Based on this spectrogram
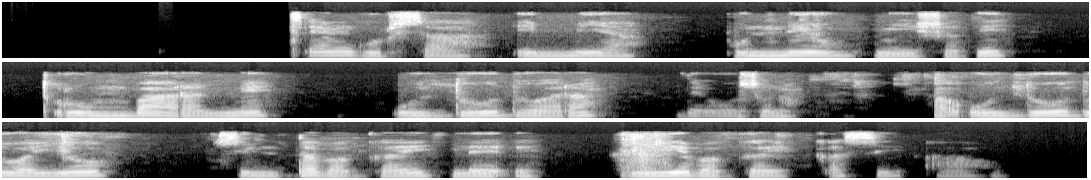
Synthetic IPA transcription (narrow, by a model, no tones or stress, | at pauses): t͡sʼɛŋɡʊɾsaːʔɪmːɪja | pʊnːɪjɔmiːʃːɐt̪ɪ | t̪ʼʊɾʊmbaːɾɐnːɛ | ʔʊld̪uːd̪ʊwaːɾɐ | d̪ɛʔo̞ːsɔnɐ | hɐʔʊld̪uːd̪ʊwɐjoː | sɪnt̪ːɐbɐɡːɐjle̞ːʔɛ | ɡuːjɛbɐɡːɐjkʼɐsːɪ | aːhɔ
